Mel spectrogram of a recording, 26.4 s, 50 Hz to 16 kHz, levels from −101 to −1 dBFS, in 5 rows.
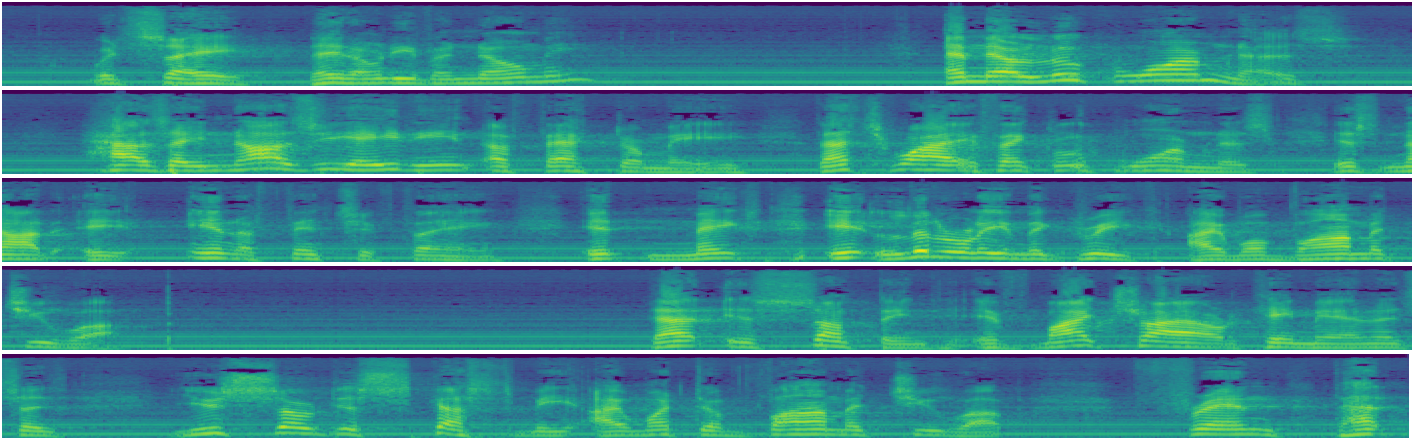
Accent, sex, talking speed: American, male, 135 wpm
